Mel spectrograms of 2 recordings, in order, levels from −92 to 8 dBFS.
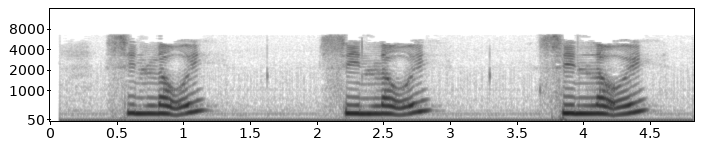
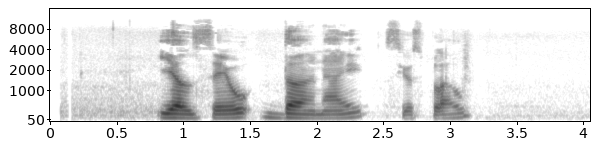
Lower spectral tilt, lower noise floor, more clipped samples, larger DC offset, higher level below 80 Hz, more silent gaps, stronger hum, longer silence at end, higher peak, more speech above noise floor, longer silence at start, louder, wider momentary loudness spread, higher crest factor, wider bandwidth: about the same, -5 dB/octave vs -5 dB/octave; second, -45 dBFS vs -71 dBFS; neither; first, 3% vs under 0.1%; first, -44 dBFS vs -78 dBFS; neither; neither; second, 0.35 s vs 0.95 s; about the same, -2 dBFS vs -4 dBFS; second, 30 dB vs 45 dB; second, 0.45 s vs 0.85 s; first, -16 LUFS vs -26 LUFS; second, 16 LU vs 20 LU; second, 16 dB vs 24 dB; second, 6.8 kHz vs 11 kHz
